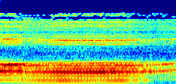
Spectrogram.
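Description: A man singing an Islamic sholawat song. His voice glides down a little and then holds one long, steady note over a sustained accompaniment.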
